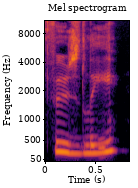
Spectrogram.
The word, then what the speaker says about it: Fuseli: Fuseli, pronounced Fuseli, was a neglected figure of the utmost importance.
